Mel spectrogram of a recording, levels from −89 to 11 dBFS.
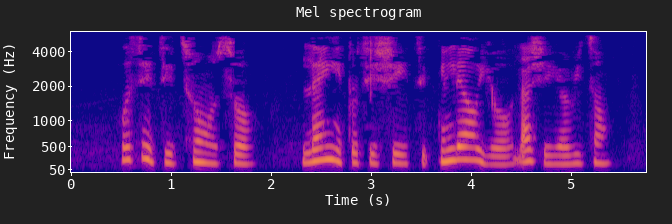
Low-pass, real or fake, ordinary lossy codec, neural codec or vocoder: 5.4 kHz; real; MP3, 24 kbps; none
